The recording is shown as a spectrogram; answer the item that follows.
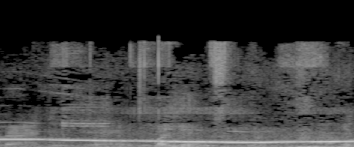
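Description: Fire engine siren wailing as the truck drives past: one long tone that slides down in pitch and begins to climb again near the end. The truck's engine rumble rises as it passes close near the end.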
